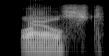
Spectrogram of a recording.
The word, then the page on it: whilst: American English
